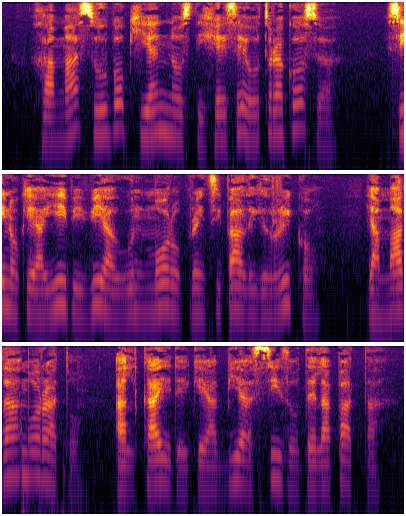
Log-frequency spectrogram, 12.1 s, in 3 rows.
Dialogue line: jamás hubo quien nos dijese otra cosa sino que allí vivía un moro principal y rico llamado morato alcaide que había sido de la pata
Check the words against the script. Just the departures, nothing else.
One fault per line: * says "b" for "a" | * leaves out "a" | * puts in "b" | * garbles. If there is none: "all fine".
all fine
